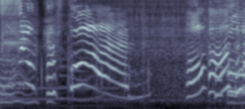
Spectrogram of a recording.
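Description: High-pitched cartoon character voices making wordless exclamations, one voice sliding down in pitch about a second in, followed by a brief pause.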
